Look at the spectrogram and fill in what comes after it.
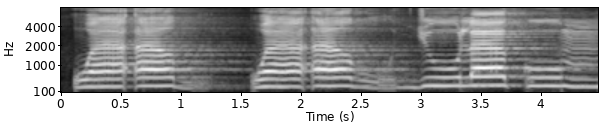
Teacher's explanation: Bi ru'u sikum wa ar ra sukun kita bunyikan secara tafkhim karena ra sukun ini didahului baris fathah. Maka cara bacanya huruf ra kita bunyikan dengan tebal.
